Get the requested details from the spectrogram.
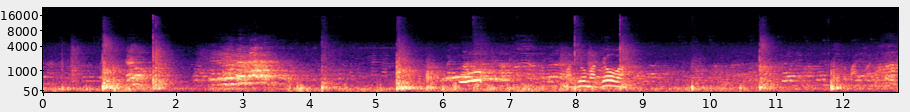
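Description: A volleyball is struck by hand with sharp slaps.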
